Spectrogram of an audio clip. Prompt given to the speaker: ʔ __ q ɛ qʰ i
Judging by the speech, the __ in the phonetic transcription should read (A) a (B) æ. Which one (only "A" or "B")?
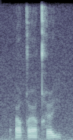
A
